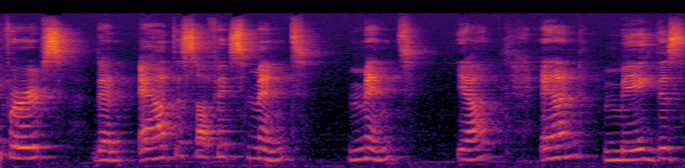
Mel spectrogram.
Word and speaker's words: ment: verbs using the suffix ment. Ment. Yes, exactly. It's pronounced just as you hear it, just like that breath mint. M-I-N-T in the spelling.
